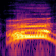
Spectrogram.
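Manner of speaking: a loud, low, strained mock "ugh" of pain; hammed-up groan of a player fishing for a foul; mock scream. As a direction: fake a player's anguished groan at the refs. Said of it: "They are screaming".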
